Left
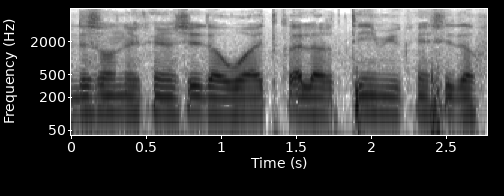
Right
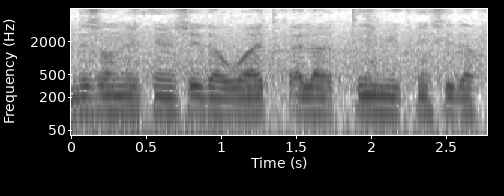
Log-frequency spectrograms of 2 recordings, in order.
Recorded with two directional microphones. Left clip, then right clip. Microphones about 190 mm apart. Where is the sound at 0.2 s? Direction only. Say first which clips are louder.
Left 14 dB; 50° left (ahead or behind).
